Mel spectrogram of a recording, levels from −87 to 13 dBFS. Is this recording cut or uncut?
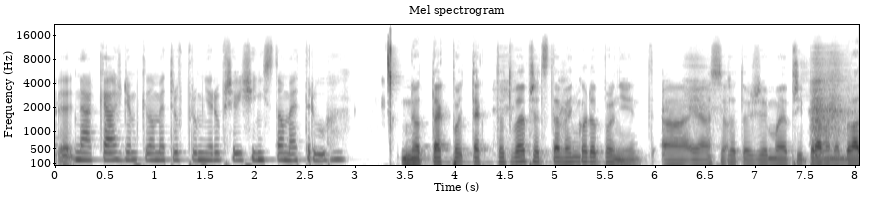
cut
